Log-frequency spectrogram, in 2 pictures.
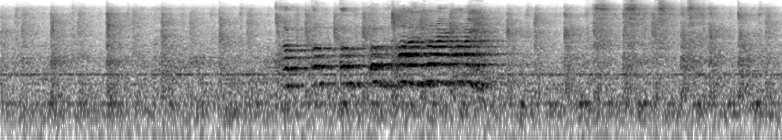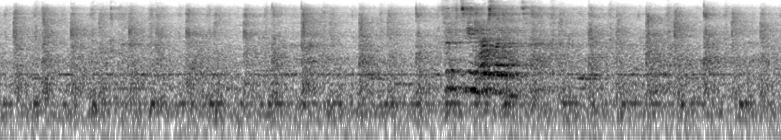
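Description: Feet thump rhythmically on a wooden floor.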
